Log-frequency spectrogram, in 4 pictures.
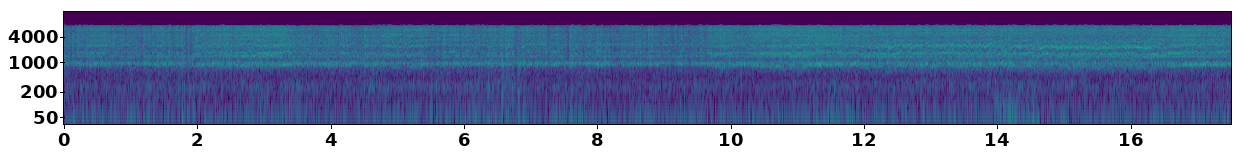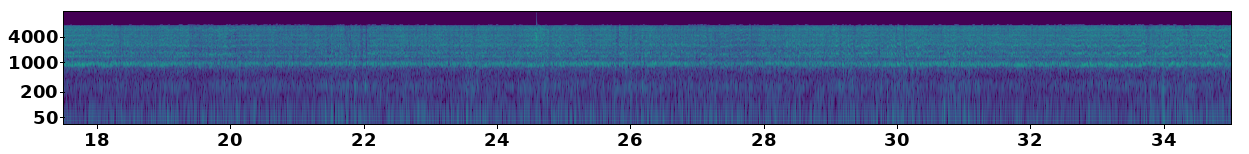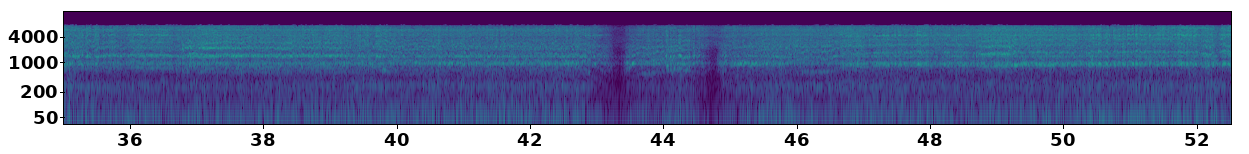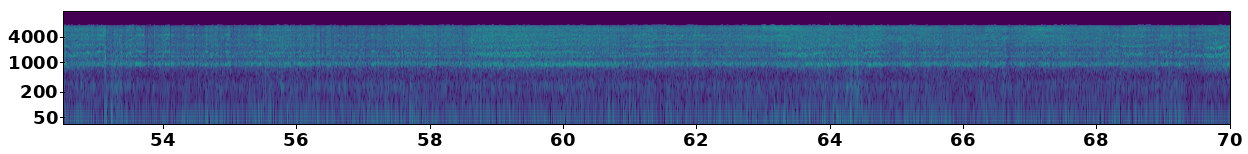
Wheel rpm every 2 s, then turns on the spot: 230, 220, 230, 240, 240, 220, 200, 190, 210, 230, 230, 230, 240, 230, 230, 230, 230, 220, 190, 200, 170, 110, 110, 200, 230, 230, 230, 230, 240, 220, 230, 230, 230, 230, 220.
none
